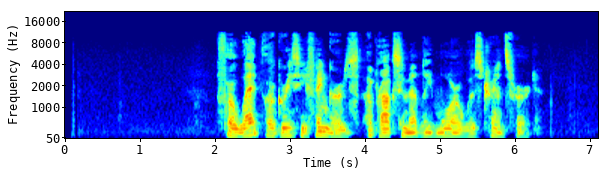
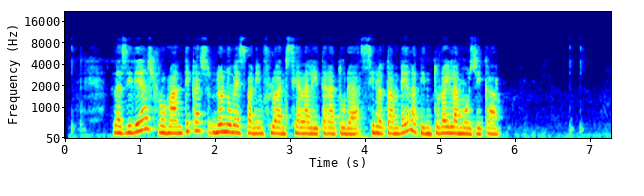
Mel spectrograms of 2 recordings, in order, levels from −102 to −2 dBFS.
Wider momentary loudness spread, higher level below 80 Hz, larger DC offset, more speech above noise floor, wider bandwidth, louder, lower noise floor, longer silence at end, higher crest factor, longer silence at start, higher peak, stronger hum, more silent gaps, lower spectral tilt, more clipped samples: first, 10 LU vs 5 LU; second, -74 dBFS vs -54 dBFS; neither; first, 48 dB vs 39 dB; first, 11.5 kHz vs 7.6 kHz; second, -30 LUFS vs -25 LUFS; first, -78 dBFS vs -63 dBFS; second, 0.9 s vs 1.5 s; first, 26 dB vs 14 dB; first, 2.05 s vs 0.65 s; first, -6 dBFS vs -10 dBFS; neither; neither; second, -3.5 dB/octave vs -7.5 dB/octave; neither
